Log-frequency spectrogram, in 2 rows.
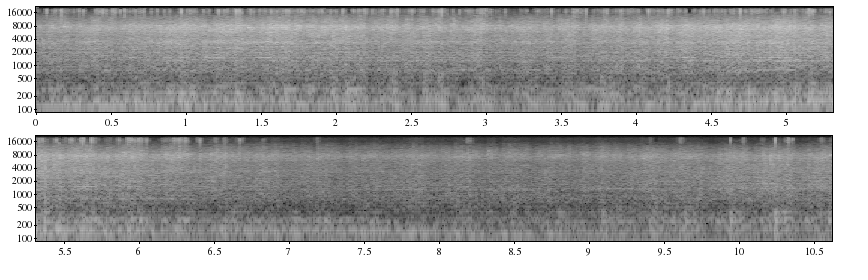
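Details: LS-swapped Chevy S10 V8 with Chinese eBay headers after fitting Remflex header gaskets, doubled copper collector gasket and retightening bolts: deep steady rumble, even pulse, no ticking or puffing at manifolds; headers now sealing, normal running.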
